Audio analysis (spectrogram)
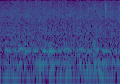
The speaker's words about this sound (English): It's raining in the background.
